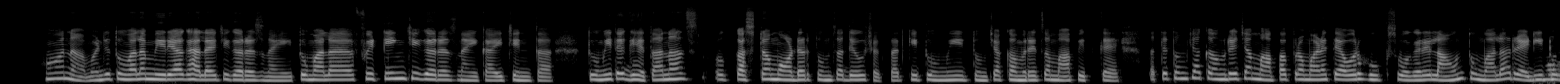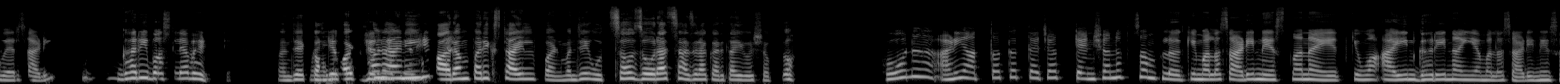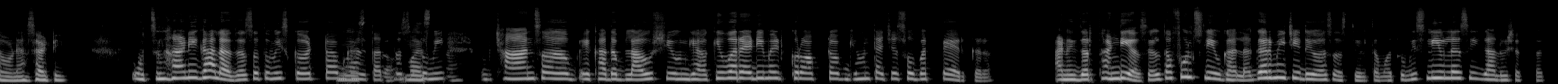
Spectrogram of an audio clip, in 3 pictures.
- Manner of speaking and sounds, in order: other background noise; in English: "रेडी टू वेअर"; in English: "कम्फर्ट"; unintelligible speech; in English: "रेडीमेड क्रॉप टॉप"; in English: "फुल स्लीव"
- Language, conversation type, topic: Marathi, podcast, आरामदायीपणा आणि देखणेपणा यांचा तुम्ही रोजच्या पेहरावात कसा समतोल साधता?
